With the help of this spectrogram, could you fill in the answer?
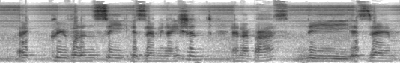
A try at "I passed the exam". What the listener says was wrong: You need to pronounce that P with a lot more air.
